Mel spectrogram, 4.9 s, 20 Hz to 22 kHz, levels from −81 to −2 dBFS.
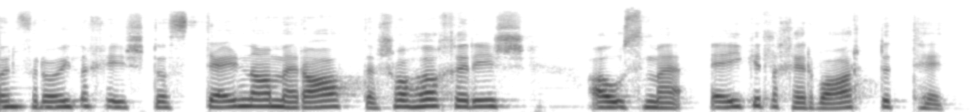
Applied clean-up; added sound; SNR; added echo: neural mask model DeepFilterNet 3.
